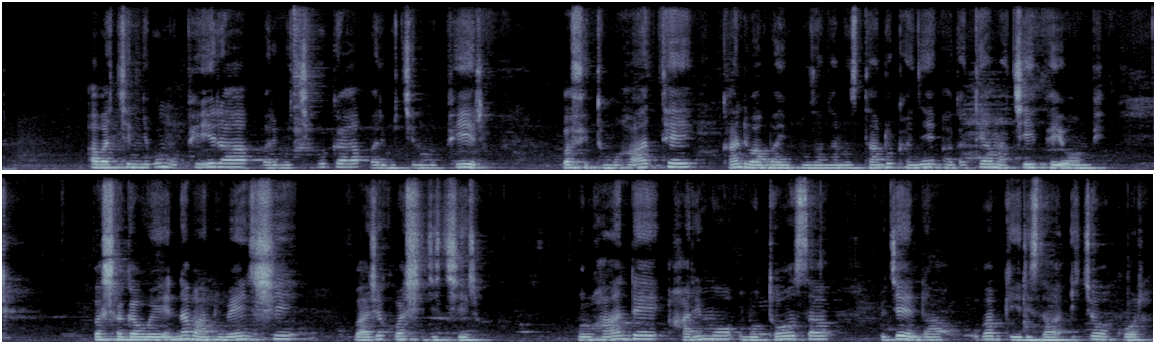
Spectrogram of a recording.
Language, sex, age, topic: Kinyarwanda, female, 25-35, government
